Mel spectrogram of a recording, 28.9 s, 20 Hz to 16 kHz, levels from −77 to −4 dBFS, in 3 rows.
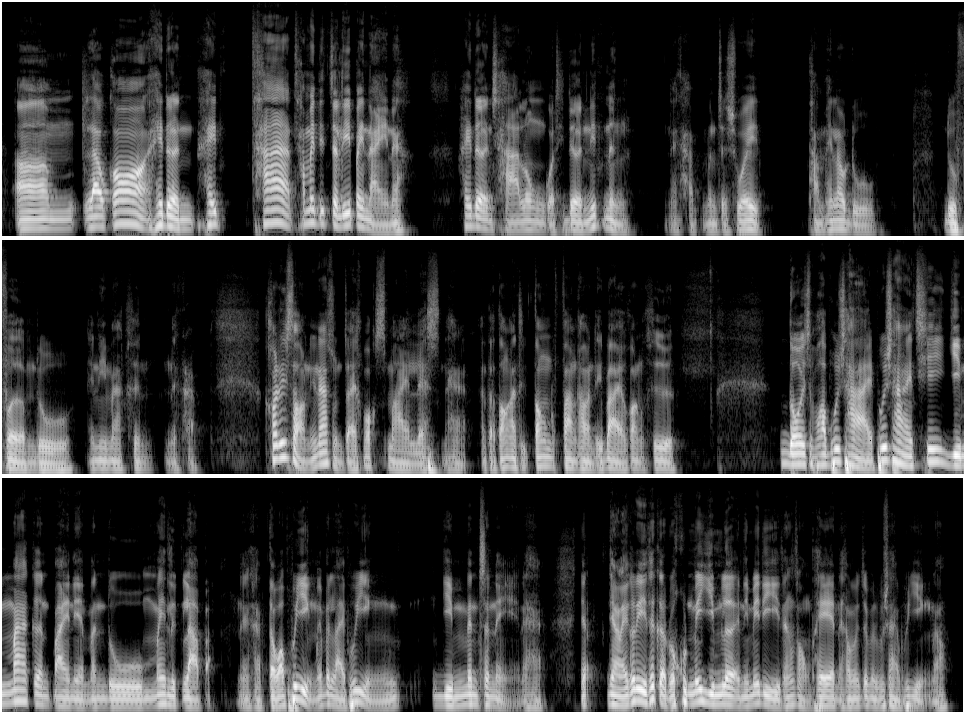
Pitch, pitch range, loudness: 90 Hz, 80-115 Hz, -17 LUFS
